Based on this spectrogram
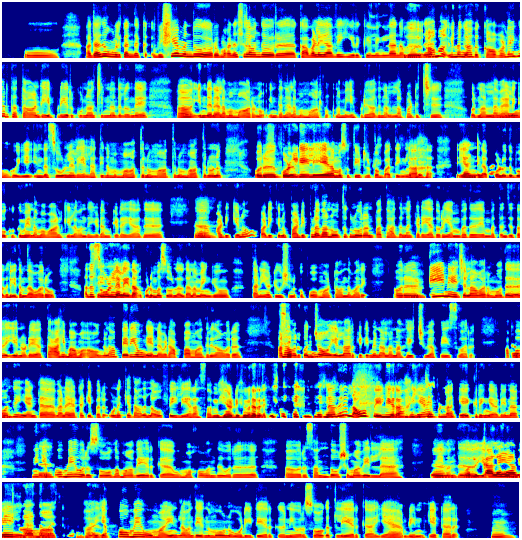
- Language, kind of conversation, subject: Tamil, podcast, மனஅழுத்தத்தை சமாளிக்க நண்பர்களும் குடும்பமும் உங்களுக்கு எப்படிப் உதவினார்கள்?
- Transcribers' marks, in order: other noise; chuckle; laugh; laughing while speaking: "பார்த்தீங்களா!"; in English: "டீனேஜ்லாம்"; laugh; in English: "லவ் ஃபெயிலியர்ரா"; laughing while speaking: "சாமி அப்டிம்பாரு. என்னது லவ் பெயிலரா? ஏன் இப்படிலாம் கேட்கிறீங்க"; in English: "மைண்ட்ல"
